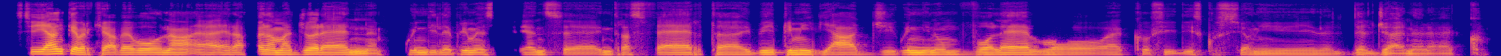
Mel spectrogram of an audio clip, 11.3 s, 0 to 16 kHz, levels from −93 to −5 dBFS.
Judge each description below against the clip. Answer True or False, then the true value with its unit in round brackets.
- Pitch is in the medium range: False (110 Hz)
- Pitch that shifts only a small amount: True (2.1 semitones)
